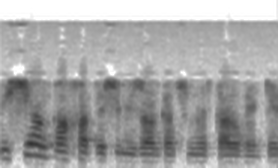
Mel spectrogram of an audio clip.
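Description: A man speaking over a telephone line: continuous talk that sounds thin and narrow, as phone audio does.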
